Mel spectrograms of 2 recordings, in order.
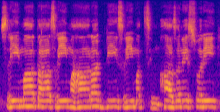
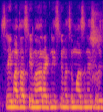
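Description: First: It is recited slowly and unhurriedly. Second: It is recited quickly and hurriedly. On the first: The reciter dwells on the meaning of each name. The speaker calls it right. "హడావిడి లేకుండా అర్ధస్ఫురణతో" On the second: The reciter is rushing to finish many repetitions. The speaker calls it wrong. "నేను గబగబా పాఠాన్ని చదివినట్టుగా చదివి"

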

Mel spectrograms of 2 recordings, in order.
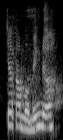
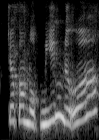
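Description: First: It is said flatly, like a fixed template. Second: It is said softly and politely, with expression. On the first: The child just recites a set phrase. The speaker calls it wrong. "Chứ không phải" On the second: The child asks nicely and politely. The speaker calls it right. "sẽ phải có một cái gì đó nó mềm mại"

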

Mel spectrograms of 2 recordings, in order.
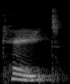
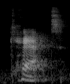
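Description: First: The vowel is long, as in 'Kate'. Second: The vowel is short, as in 'cat'. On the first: The speaker calls it wrong. "So instead of saying k-ate, Kate" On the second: The speaker calls it right. "Whenever you start reading, start with the short vowel sound first"

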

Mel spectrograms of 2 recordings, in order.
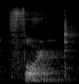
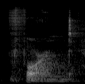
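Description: The two takes are said the same way.

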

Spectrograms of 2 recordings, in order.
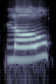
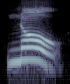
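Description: First: The word begins with an L sound. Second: The word begins with an N sound. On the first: The speaker calls it wrong. "Not low" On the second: The speaker calls it right. "but no"

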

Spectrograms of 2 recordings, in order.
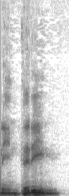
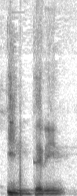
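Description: First: The stress is on the last syllable. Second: The stress is on the first syllable. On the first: This is how people say it in Buenos Aires. The speaker calls it wrong. "Aunque en Buenos Aires digan interín" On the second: This is the dictionary form. The speaker calls it right. "la palabra correcta es interín, es esdrújula"

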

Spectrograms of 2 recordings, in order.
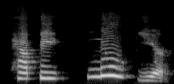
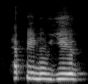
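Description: First: The word new is raised higher in pitch. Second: The word new is not raised in pitch. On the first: The speaker calls it right. "Cái chữ new mình cho nó lên" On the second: The speaker calls it wrong. "Chứ không phải là Happy New Year"

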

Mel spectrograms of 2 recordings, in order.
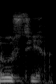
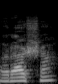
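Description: First: It is said in a Russian way, as 'Rushia'. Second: It is said in an American way, as 'Rasha'. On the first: This is how Russians say their country's name. "রাশিয়ানরা বলে নিজেদেরকে রুশিয়া" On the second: This is how Americans say the name. "আমেরিকানরা বলে রাশা"

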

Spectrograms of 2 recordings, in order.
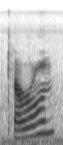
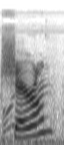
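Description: First: The name begins with a hard K sound. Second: The name begins with a soft SH sound. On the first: The speaker calls it right. "I think it's Charon" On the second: The speaker calls it wrong. "not Charon"

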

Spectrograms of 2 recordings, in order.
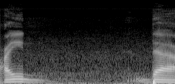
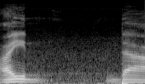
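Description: The two takes are said the same way.

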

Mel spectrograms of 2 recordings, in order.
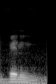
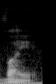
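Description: First: The vowel is a short 'i' sound. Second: The vowel is a full 'eye' sound. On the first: The speaker calls it wrong. "ما نقولش فيل مش كسرة" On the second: The speaker calls it right. "أي تتنطق أي حقيقية تبقى فايل"

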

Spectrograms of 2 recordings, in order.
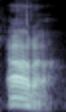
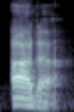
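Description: First: The words blend into one reduced form. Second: The words blend into one reduced form.

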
